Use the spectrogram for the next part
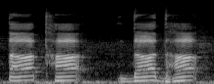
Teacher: जब आप बोलेंगे तो आप पाएंगे कि इसमें जीभ टच करती है दांत को धक्का देती है पुश करती आगे की र तो इसका सही आंसर जो होगा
